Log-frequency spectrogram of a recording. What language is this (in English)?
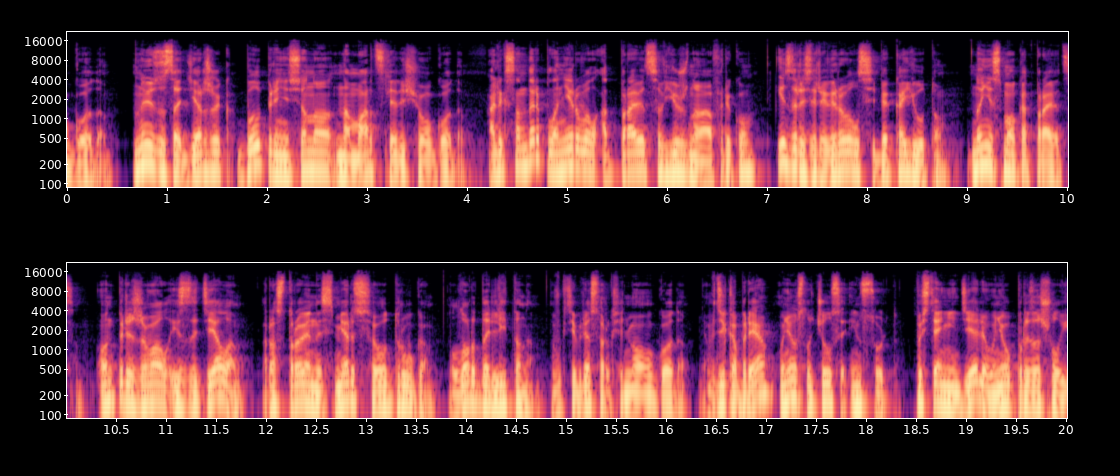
Russian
